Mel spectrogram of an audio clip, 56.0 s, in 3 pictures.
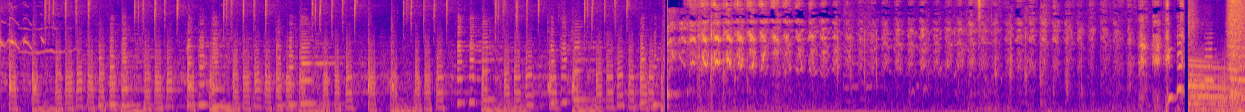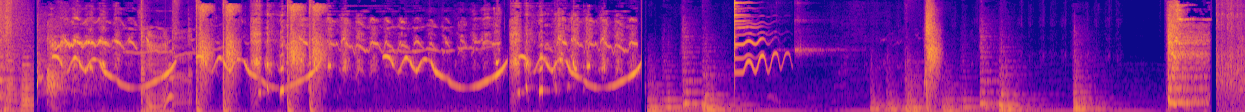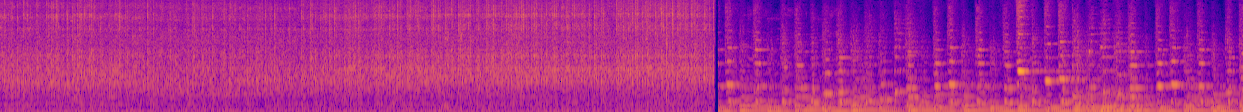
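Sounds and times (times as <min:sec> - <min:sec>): warbling cartoon whistle: 0:24.3 - 0:28.3
grader engine idling: 0:36.9 - 0:48.1.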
